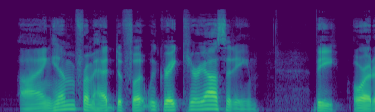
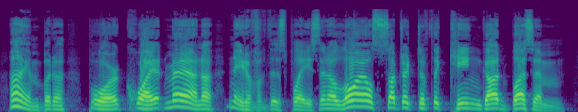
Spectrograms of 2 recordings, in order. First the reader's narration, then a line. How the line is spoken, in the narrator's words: cried Rip, somewhat dismayed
